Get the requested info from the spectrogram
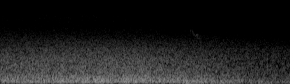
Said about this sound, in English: The sound of the river flowing over the clifftop and spilling endlessly into the lake in nightfalls had drowned out much of the noise that crowded my thoughts before I arrived at the foot of that waterfall.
